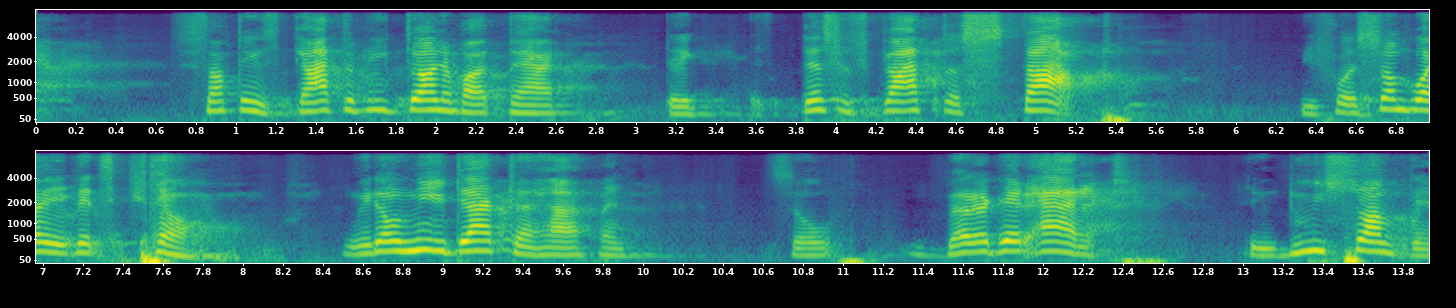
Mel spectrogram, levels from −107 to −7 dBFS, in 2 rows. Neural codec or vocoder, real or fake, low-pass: codec, 16 kHz, 1 kbps, FreqCodec, larger model; fake; 7.2 kHz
